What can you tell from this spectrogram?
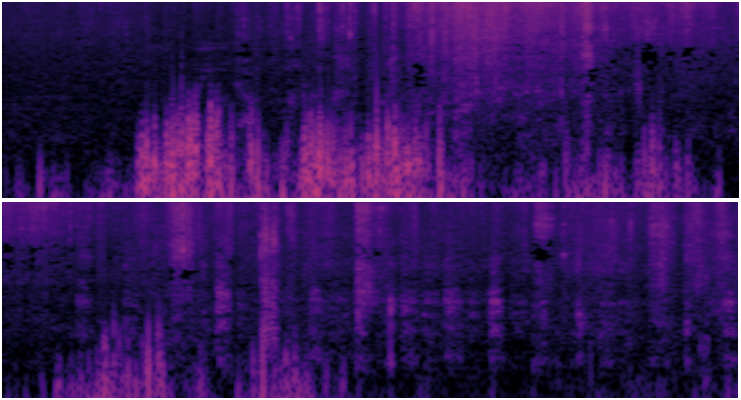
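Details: Seven-month-old female Irish Water Spaniel panting: fast, breathy, low huffing pulses in uneven bursts, strongest early on and then fading, in a fairly quiet setting.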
